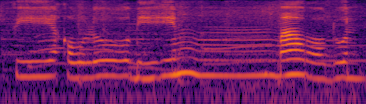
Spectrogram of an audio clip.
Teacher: mim sukun diikuti oleh huruf mim, maka mim sukun dibaca mendengung atau gunnah. Durasinya 2 harokah. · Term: idgham mimi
